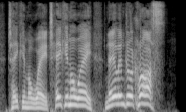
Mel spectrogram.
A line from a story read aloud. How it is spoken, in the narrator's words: They yelled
